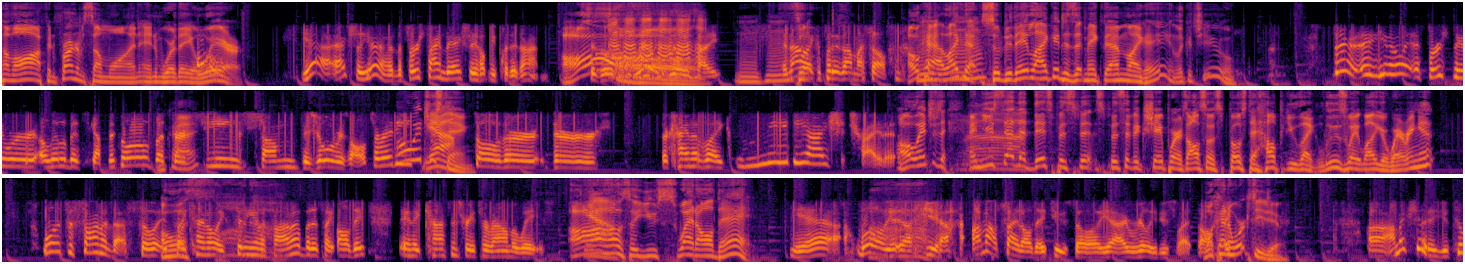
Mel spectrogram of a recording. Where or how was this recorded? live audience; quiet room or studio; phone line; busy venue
phone line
